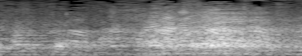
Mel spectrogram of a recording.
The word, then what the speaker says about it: Hatha: Same with Hatha Yoga. Okay? Say Hatha. Turn your tongue back. Hatha. That's the correct pronunciation.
